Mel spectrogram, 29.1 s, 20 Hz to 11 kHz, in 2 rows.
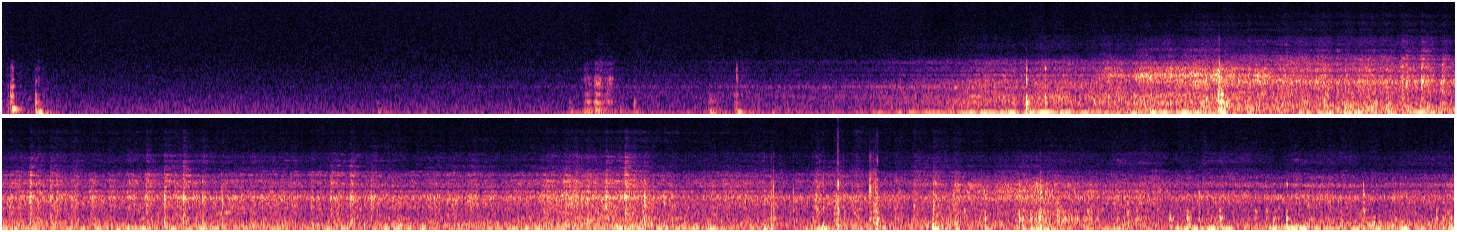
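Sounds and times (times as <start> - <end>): freight train rolling past: 6.6 - 29.0.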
